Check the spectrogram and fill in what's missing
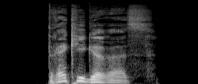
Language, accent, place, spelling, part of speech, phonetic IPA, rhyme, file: German, Germany, Berlin, dreckigeres, adjective, [ˈdʁɛkɪɡəʁəs], -ɛkɪɡəʁəs, De-dreckigeres.ogg
- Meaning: strong/mixed nominative/accusative neuter singular comparative degree of dreckig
